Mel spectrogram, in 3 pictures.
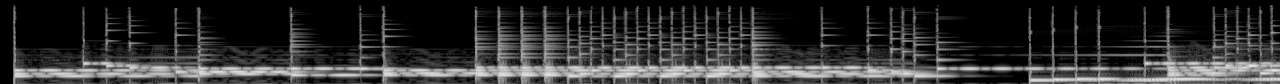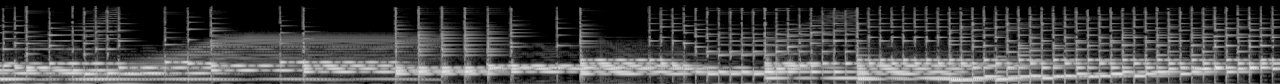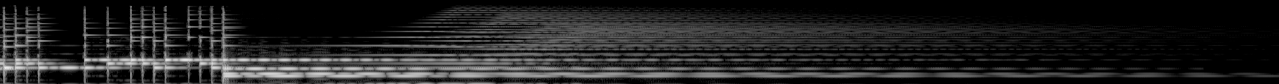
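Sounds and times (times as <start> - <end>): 
piano: 0.1 - 35.2.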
